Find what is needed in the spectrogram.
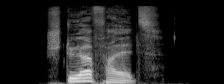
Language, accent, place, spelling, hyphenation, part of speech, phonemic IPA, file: German, Germany, Berlin, Störfalls, Stör‧falls, noun, /ˈʃtøːɐ̯ˌfals/, De-Störfalls.ogg
- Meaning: genitive singular of Störfall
